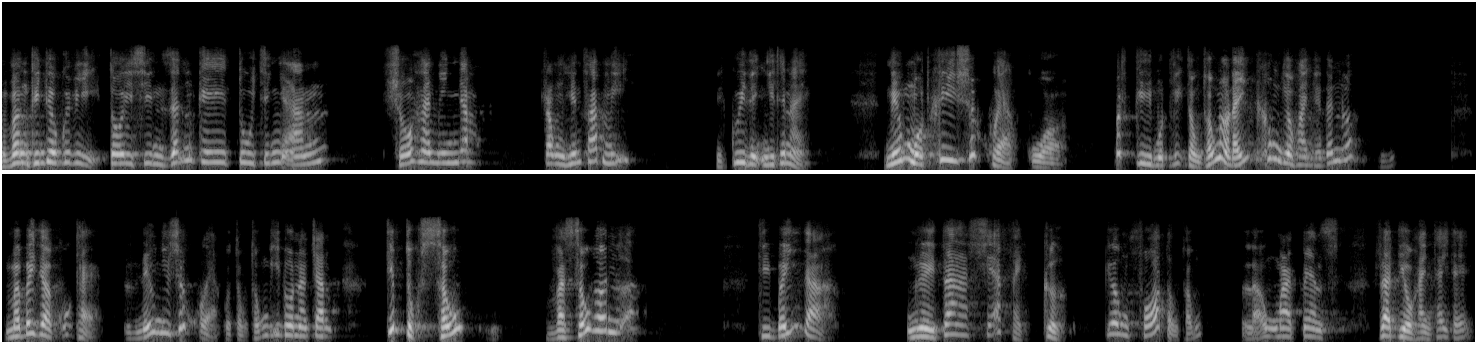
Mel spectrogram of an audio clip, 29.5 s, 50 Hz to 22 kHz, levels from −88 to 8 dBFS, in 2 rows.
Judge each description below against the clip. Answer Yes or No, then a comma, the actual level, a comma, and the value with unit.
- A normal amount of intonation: No, wide, 6.7 semitones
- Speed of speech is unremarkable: Yes, average, 180 wpm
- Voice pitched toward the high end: Yes, high, 230 Hz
